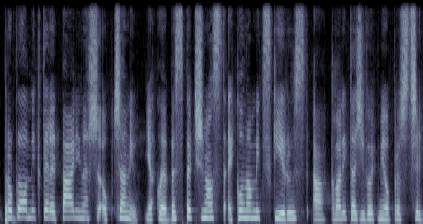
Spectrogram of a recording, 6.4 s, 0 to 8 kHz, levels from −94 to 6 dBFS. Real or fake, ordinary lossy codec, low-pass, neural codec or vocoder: fake; none; none; codec, 16 kHz, 1 kbps, FunCodec, trained on Chinese and English, 50 frames a second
